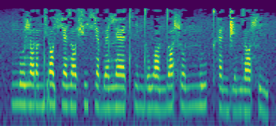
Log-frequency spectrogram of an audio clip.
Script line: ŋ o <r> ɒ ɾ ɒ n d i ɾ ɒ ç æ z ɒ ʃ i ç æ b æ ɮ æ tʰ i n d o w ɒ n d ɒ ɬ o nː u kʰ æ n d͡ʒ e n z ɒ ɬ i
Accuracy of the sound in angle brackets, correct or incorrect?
incorrect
